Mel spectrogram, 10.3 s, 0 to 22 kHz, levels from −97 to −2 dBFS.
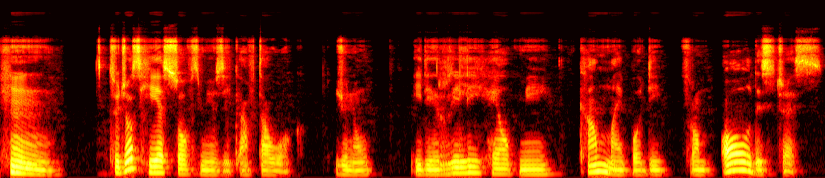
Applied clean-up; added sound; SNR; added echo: none; none; none; none.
